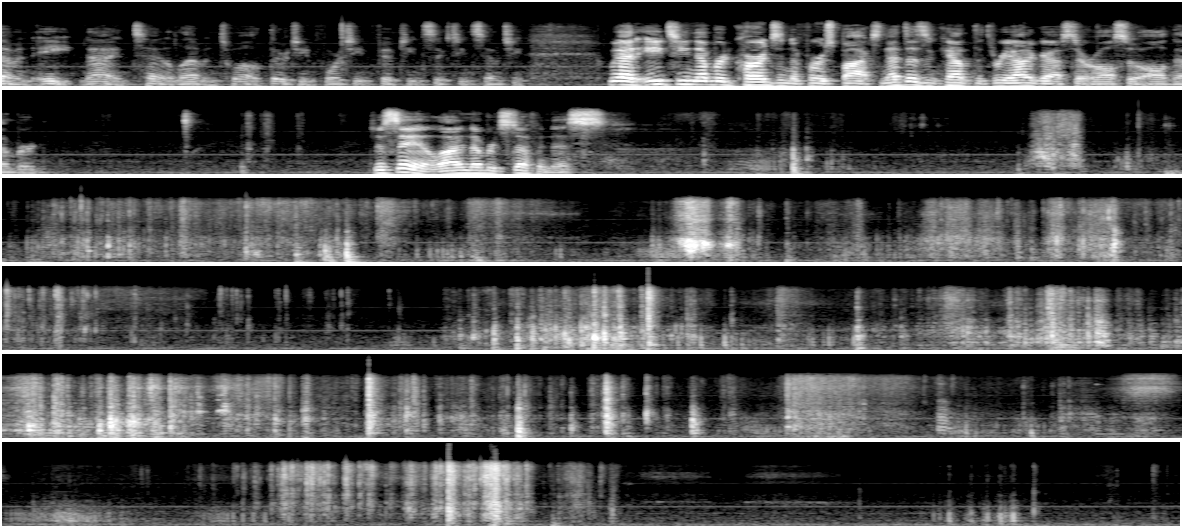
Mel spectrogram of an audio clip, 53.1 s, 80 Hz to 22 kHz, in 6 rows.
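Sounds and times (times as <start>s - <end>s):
packaging rustling: 16.6s - 22.0s, 22.6s - 42.8s, 45.8s - 49.0s
pack wrappers tearing: 18.0s - 21.4s, 22.7s - 29.2s, 45.8s - 48.9s.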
